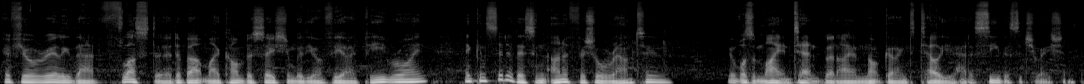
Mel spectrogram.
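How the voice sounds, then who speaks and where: A man's voice: rumbling low, a little fast, dark tone, breathy edge. A man acting in an ASMR roleplay as a suave, teasing club host, formal and flirtatious in his way of talking. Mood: smug, persuasive.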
